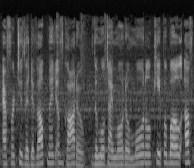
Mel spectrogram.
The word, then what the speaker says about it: Gato: own multi-model model named gato which means cat in Spanish and can also be pronounced as gather what makes this particularly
